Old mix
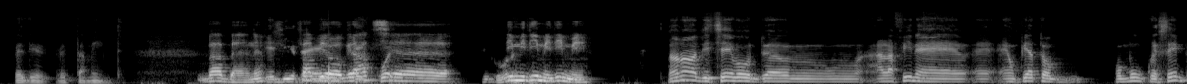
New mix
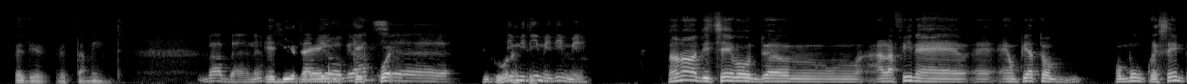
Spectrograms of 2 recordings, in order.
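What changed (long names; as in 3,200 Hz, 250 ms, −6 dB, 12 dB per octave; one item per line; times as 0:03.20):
second voice −10.0 dB
master: remove mains-hum notches 60/120/180/240/300 Hz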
